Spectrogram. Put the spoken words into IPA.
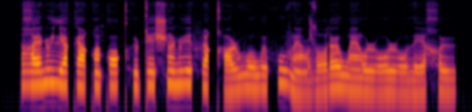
ʁ ɛ˧˥ ɳ ʉ˥ lʲ ɑ˧˥ k æ˧ q ũ˧ k ɔ˧˥ kʰ ʉ˧ ʈ e˥ ʃ œ̃˥ ɳ y˥ e̯ f i˧ qʰ ɔ˩˧ ɭ v o˧ w ɵ˧ f u˥ v æ̃˩ ɭ zˤ y˩˧ ɾ œ˥ w æ̃˧ o̯ ɹ o˩˧ ɹ o˩ ð e˩˧ χ ʉ˧

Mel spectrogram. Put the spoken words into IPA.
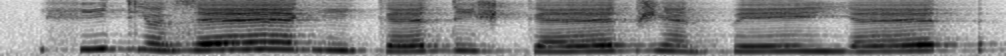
x i d j ə̃ z ɛː ɡ ĩ k ɛ d ɾ i ʒ k ɛː d ʒ ɛ̃ d p eː j ɛː θ

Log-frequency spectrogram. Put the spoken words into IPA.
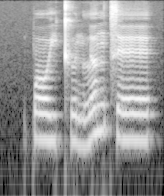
p ɔː˨ j kʰ ɵ˨˩ n l ɐ˥ ŋ t͡s ɛː˨

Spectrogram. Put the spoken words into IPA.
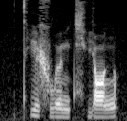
t̪ʰ i˥˨ ʂ w ə˨˩ n t͡ɕʰ j ɑ˨˦ ŋ

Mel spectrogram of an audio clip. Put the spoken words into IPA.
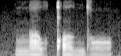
ŋ a˦˨ w qʼ u˧ n d ɔ˧

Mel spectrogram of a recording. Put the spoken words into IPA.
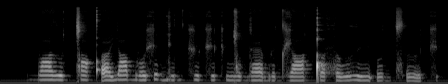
b ɑ ð u ǀ ɑ qʼ y j ɑ b o ʃ e ɡ i d t͡ʃ y t͡ʃ ɯ t͡ʃ ŋ͡ǀ u ɡ æ b ø d ʒ ɑ ǃ o ħ u ð y ʔ u d t͡sʼ ɯ t͡ʃ

